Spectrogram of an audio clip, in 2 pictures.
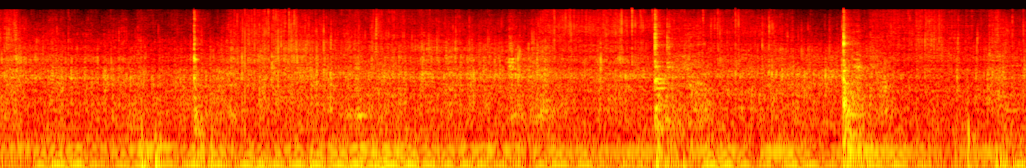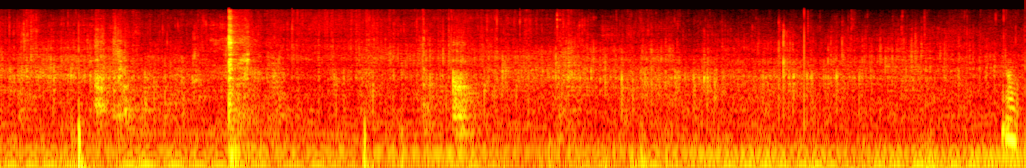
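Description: Saltfish (salted cod) with onion, tomato, scallion and pepper frying in vegetable oil, sizzling steadily, while a utensil stirs and now and then clicks and scrapes against the pan.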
